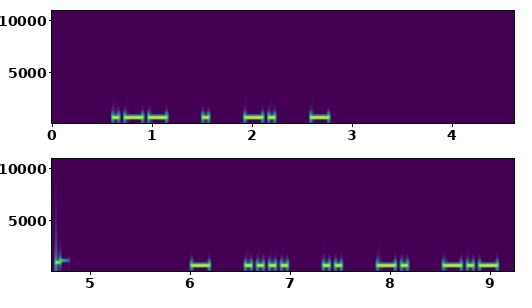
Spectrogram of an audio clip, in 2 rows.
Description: Morse code, heard as a keyed tone, about 20 wpm, spaced as for 15 wpm, 700 Hz. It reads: WENT THINK
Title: 2x Character Spacing - Top 200 Words - 20wpm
